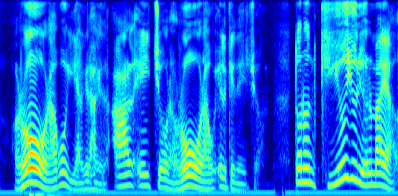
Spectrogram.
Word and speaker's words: rho: rho라고 읽게 되죠.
